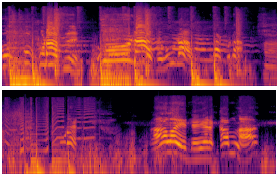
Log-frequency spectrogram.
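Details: Stuttering imitated by actors in a comedy skit about two people who stutter, not real; finding: stuttering (imitated).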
